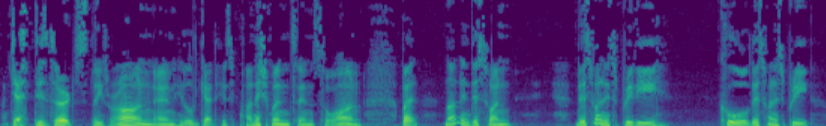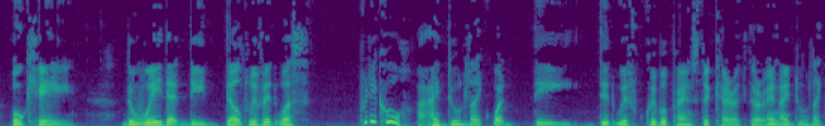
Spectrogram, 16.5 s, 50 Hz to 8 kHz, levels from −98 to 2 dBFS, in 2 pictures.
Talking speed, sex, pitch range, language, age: 190 wpm, male, 105-135 Hz, English, 30-49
